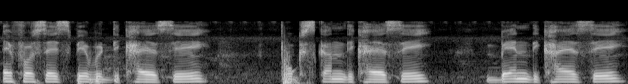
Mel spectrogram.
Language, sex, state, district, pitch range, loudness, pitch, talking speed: Nagamese, male, Nagaland, Dimapur, 115-130 Hz, -15 LUFS, 125 Hz, 125 wpm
